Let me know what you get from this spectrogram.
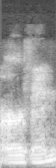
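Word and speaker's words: Ervin: days named Senator Sam Irvin he spelled it e RV iin but it's pronounced exactly like IV in like my name and he said oh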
